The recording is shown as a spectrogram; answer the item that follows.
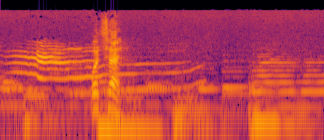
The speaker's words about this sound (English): A cat. A real, live, scrawny, lovely alley cat.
